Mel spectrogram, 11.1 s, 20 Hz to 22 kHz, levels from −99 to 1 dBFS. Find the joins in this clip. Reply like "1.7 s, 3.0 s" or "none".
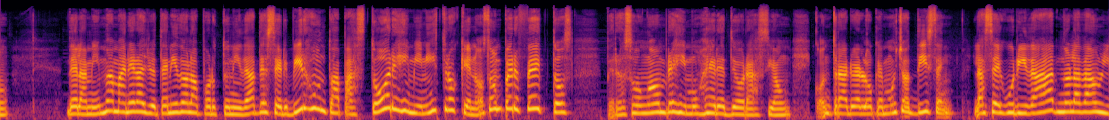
8.1 s, 9.7 s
